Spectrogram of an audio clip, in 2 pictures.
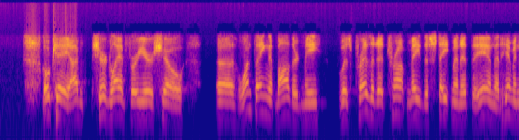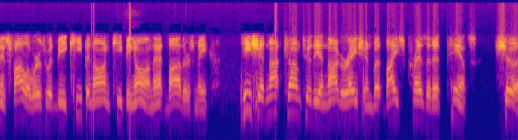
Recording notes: He'll also take live calls from listeners to hear what they have to say.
